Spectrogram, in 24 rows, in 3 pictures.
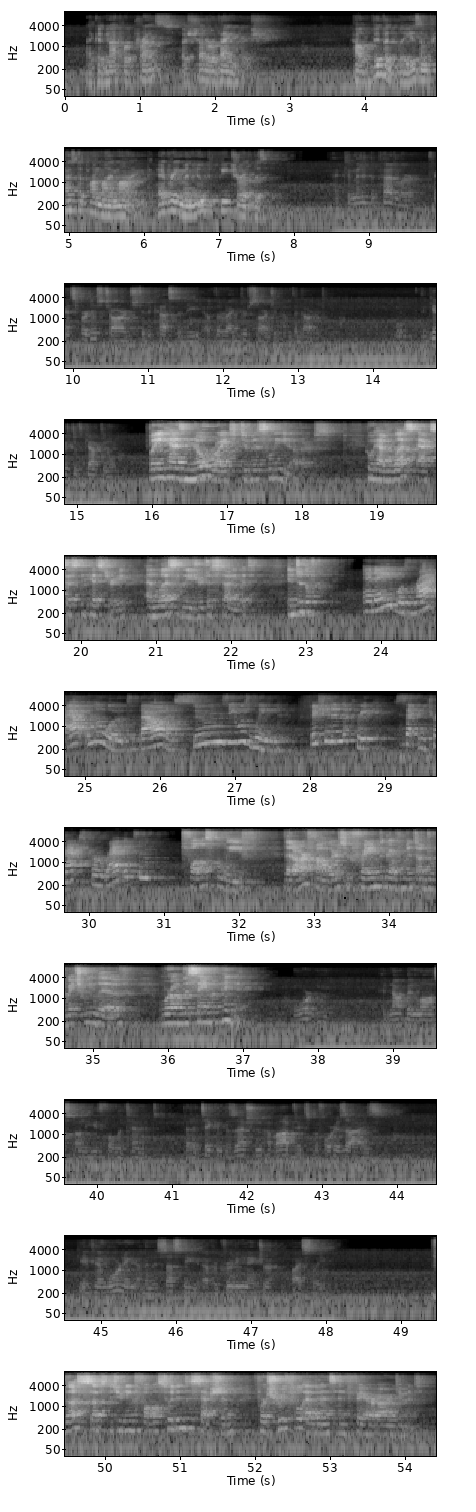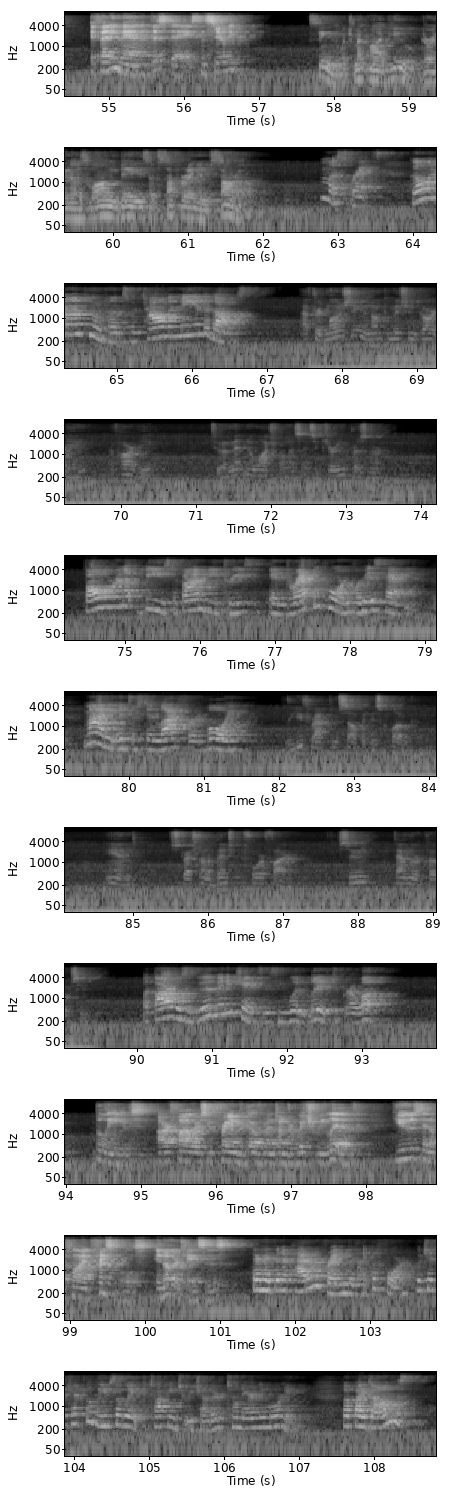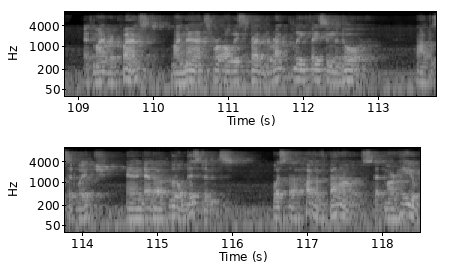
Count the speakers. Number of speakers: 4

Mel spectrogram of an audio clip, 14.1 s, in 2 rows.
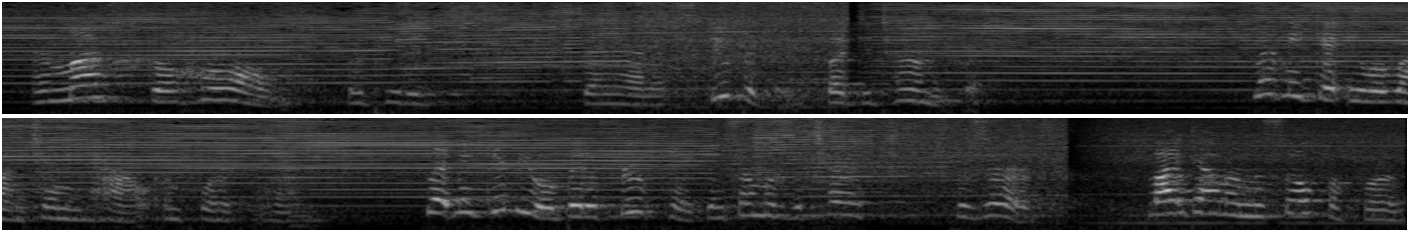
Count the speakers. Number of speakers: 1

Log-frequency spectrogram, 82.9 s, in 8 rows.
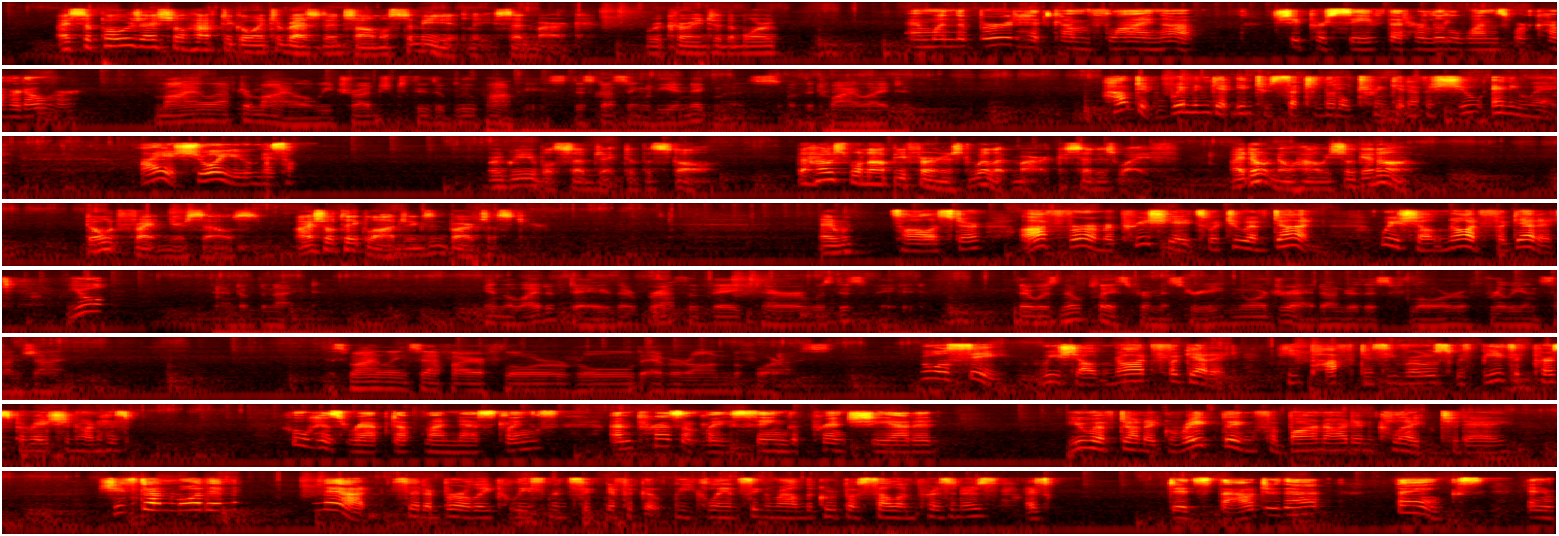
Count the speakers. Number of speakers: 4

